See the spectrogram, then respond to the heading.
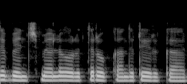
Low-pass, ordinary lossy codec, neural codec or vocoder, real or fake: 7.2 kHz; none; none; real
